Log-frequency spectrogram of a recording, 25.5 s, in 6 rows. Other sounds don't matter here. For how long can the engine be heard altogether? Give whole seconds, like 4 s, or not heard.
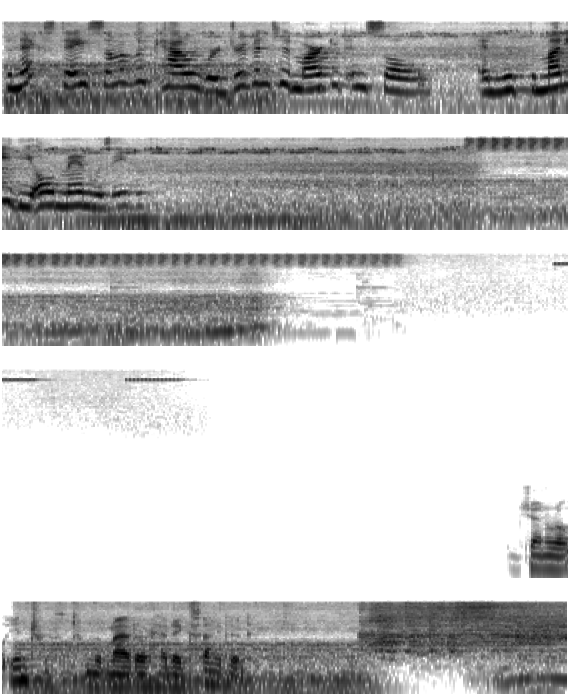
11 s.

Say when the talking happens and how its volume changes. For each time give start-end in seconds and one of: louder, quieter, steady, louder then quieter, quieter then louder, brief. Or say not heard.
0.0-5.3 steady
20.9-23.1 brief.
